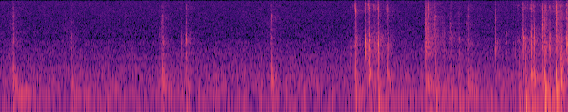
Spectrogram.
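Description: Both hands type fast with their fingertips on a full-size white and grey mechanical keyboard with plastic keycaps. The result is a stream of short, dull clacks with a heavy low thump under each keystroke. The typing grows denser and louder in bursts toward the end.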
